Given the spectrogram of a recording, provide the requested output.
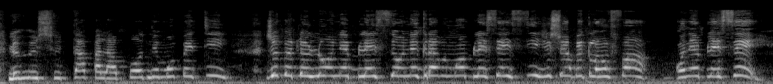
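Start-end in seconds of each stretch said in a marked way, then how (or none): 1.5-7.6 much higher, thin pleading voice; a stranger knocking, begging for water in a high voice. Retold or imitated. Man at door begging for water.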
